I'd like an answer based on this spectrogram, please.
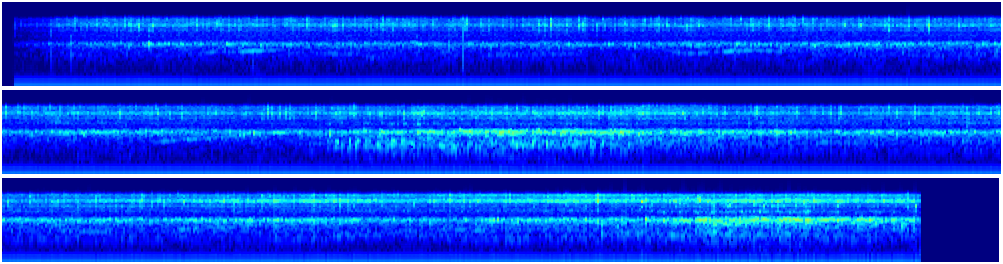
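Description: Steady underwater ambient noise picked up by a camera submerged on a reef: a constant hiss with a steady hum under it, growing louder near the end.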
